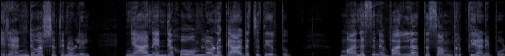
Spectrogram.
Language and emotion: Malayalam, happy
